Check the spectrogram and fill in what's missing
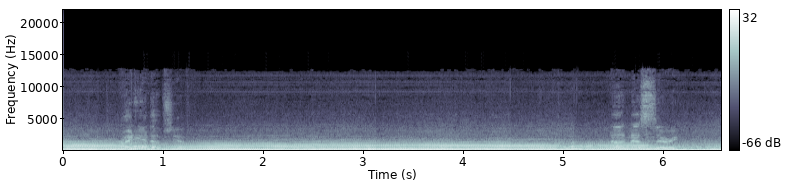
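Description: Ferrari F430 engine on a Las Vegas racing circuit, loud and close, holding a high sustained rev with a quick dip and re-climb at each upshift, under an instructor's voice.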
